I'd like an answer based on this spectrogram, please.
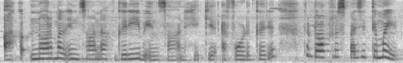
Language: Kashmiri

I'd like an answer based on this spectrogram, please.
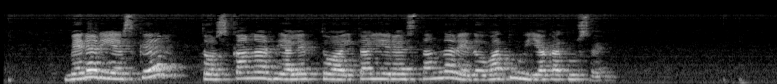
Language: Basque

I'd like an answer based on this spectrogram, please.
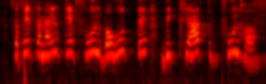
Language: Bhojpuri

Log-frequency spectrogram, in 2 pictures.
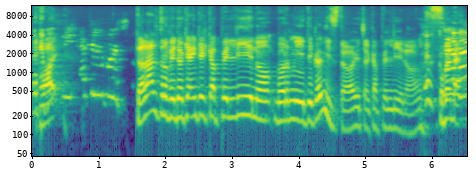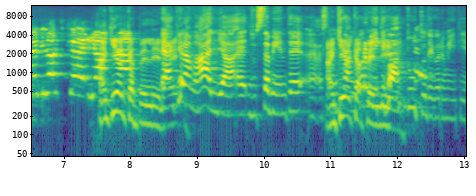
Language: Italian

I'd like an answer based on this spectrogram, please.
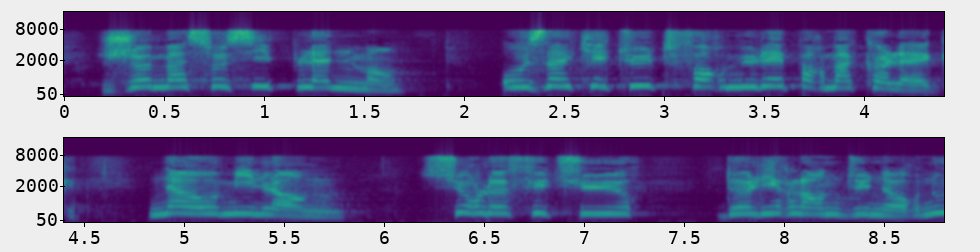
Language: French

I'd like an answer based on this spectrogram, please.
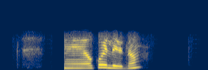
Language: Santali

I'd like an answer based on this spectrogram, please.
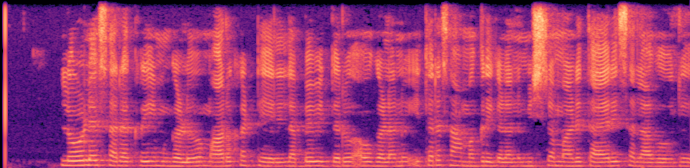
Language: Kannada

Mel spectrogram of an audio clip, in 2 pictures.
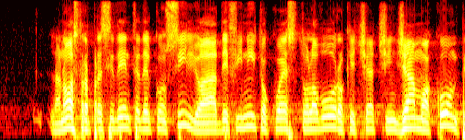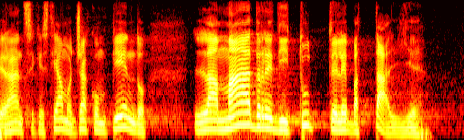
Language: Italian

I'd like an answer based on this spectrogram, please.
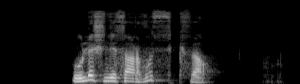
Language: Kabyle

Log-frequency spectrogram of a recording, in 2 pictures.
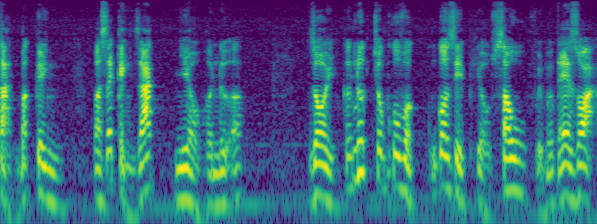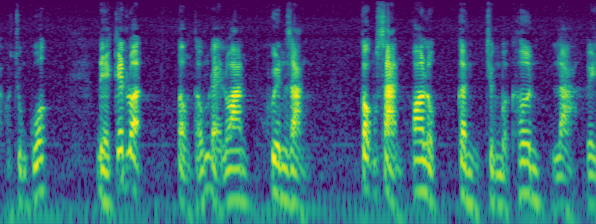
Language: Vietnamese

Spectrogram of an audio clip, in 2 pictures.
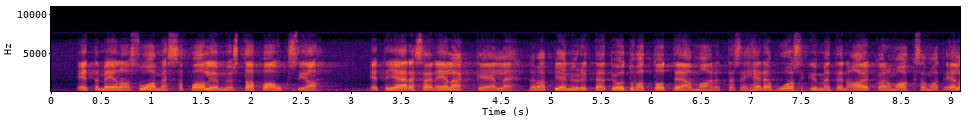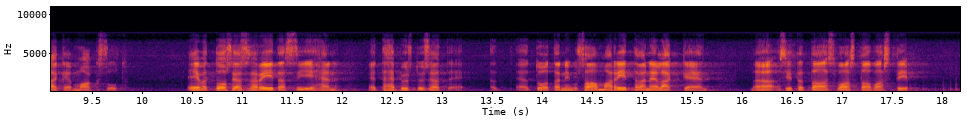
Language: Finnish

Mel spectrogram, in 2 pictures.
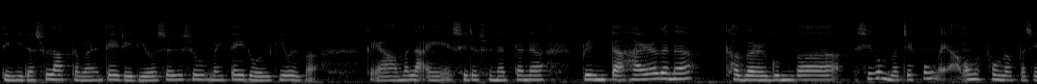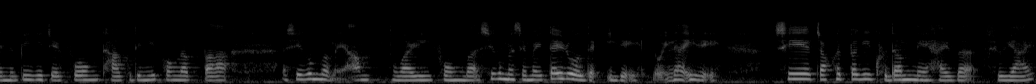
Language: Manipuri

